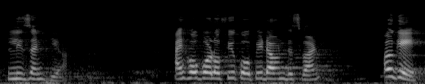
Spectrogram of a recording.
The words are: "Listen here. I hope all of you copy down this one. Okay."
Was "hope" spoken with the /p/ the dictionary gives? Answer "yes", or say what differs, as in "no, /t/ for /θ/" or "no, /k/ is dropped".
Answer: yes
